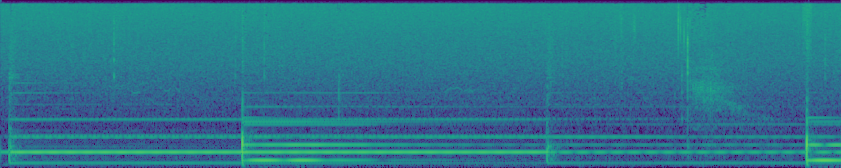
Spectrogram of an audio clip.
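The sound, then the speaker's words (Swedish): Steady electronic tones a musical fifth apart hum together in a sustained interval, shifting pitch in blocks every few seconds with sharp clicks at each change, no voices present. “Och för dig som lyssnar, om du nu är väldigt musikalisk, så kommer du att höra att det här är en kvint.”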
